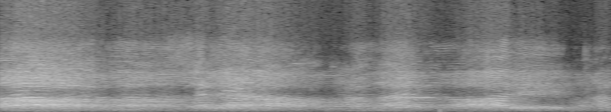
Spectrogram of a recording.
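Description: A large crowd recites salawat upon Muhammad and the family of Muhammad in loud, unison chanting, voices swelling and falling in waves across several phrases, a dense roar of many people sustaining the recitation throughout.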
